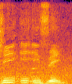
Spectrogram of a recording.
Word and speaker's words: Ge'ez: It's G-E-E-Z. I'm going to spell it for y'all again.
